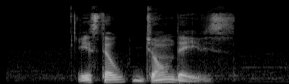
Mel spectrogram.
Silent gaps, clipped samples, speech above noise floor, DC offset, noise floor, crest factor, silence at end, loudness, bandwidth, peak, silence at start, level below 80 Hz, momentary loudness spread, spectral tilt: none; under 0.1%; 34 dB; under 0.1%; -60 dBFS; 22 dB; 0.55 s; -26 LUFS; 16 kHz; -6 dBFS; 0.8 s; -70 dBFS; 9 LU; -4 dB/octave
